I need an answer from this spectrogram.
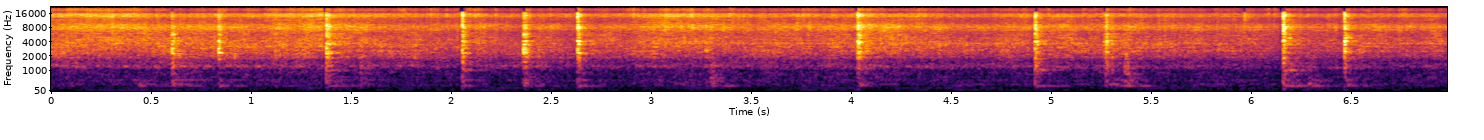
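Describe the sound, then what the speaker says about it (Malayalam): Ginger garlic paste fries in a pan for beef masala curry, a steady hiss of oil punctuated by sharp, evenly spaced spatula taps and scrapes; near and clear, without speech. "പിന്നെ നമുക്ക് ഒരു 2 ടേബിൾ സ്പൂണിൻ്റെ അത്ര ഇഞ്ചി വെളുത്തുള്ളി ഇടാം. എന്നിട്ട് അത് നല്ലോണം വഴറ്റി കൊടുക്കുക."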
